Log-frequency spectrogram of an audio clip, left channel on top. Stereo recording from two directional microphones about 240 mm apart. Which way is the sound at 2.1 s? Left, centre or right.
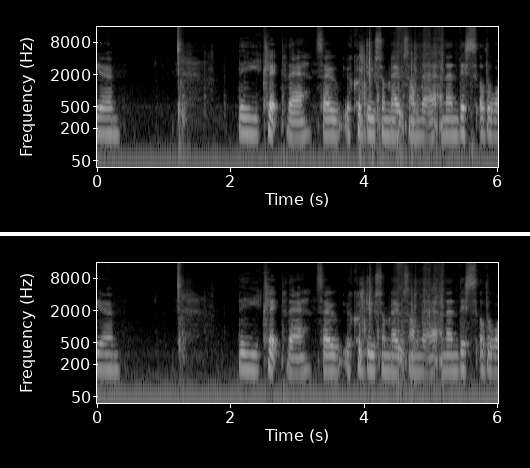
Centre.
